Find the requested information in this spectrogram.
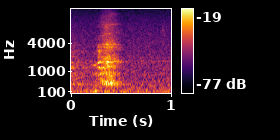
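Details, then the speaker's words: Cat, thought by owner to have allergies, gives a single brief, soft, explosive hiss of air in a quiet room: one sneeze. "cats are sneezing uh one yeah one has allergies or something as you can probably hear hasn't sneezed all day we hit record starts to sneeze"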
